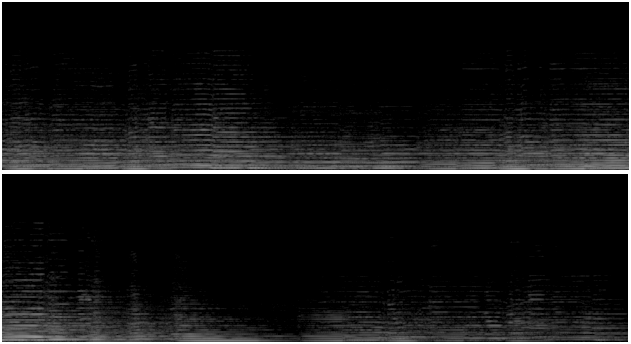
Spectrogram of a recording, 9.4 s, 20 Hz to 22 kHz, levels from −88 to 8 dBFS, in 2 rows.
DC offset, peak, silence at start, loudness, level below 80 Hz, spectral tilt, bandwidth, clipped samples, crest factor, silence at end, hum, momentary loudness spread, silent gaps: under 0.1%; -28 dBFS; 0 s; -46 LUFS; -72 dBFS; -3 dB/octave; 16 kHz; under 0.1%; 20 dB; 0 s; none; 17 LU; none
